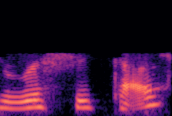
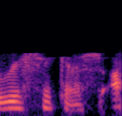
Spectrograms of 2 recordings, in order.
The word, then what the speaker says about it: Rishikesh: Rishikesh. Yeah, it's three syllables, Rishikesh. – Okay. – Yeah, Rishikesh. R-I-S-H-I-K-E-S-H.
